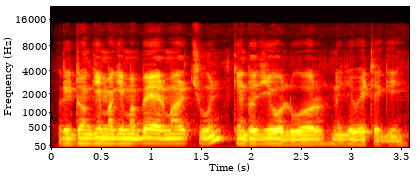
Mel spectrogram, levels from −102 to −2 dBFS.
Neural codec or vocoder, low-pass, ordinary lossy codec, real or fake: none; 14.4 kHz; none; real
